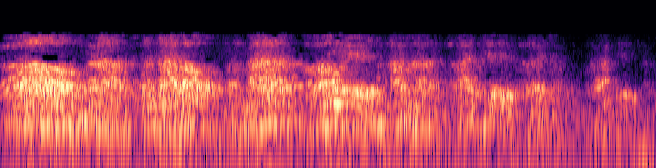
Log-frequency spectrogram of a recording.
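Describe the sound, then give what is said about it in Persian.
A large audience recites salawat together in unison, a loud, rhythmic swell of many voices rising and falling in waves for several seconds, filling the space without any single voice standing out. “چهارم، یک صلواتی بپسید تا این عرض کنید.”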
